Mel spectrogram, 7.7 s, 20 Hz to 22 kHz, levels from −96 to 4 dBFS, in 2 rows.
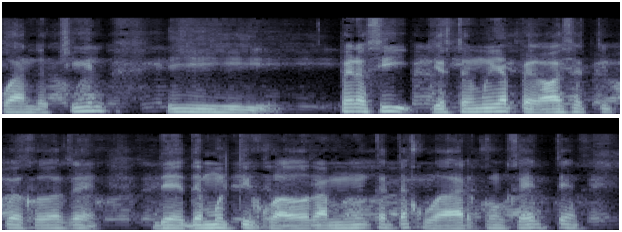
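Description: Throughout, echo with no canceller returns speech from a far-end loudspeaker roughly 0.4 s later, about 16 dB quieter: a distinct copy, not reverberant smearing.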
